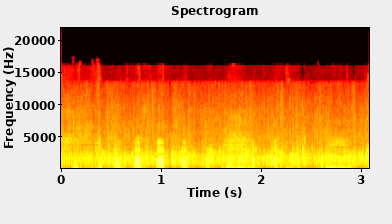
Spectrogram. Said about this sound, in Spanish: Por favor, que se levante el público de todas las gradas y le aplauda. Te voy a despedir con un aplauso, eres un artista.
